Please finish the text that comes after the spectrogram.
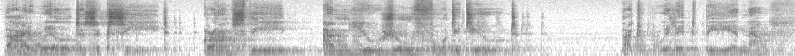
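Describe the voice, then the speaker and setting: An actor playing an ancient, aloof dragon in a fantasy game, speaking in slow, archaic, gravelly phrases. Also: male voice, deep voice, heavily acted. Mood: cryptic, musing. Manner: slow, archaic, measured speech. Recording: cavernous reverb, distant, faint noise.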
